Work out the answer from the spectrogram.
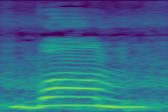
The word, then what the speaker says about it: bomb: Bomb. B is again. No, I'm not pronouncing.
